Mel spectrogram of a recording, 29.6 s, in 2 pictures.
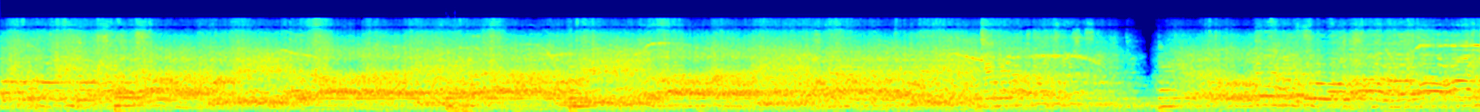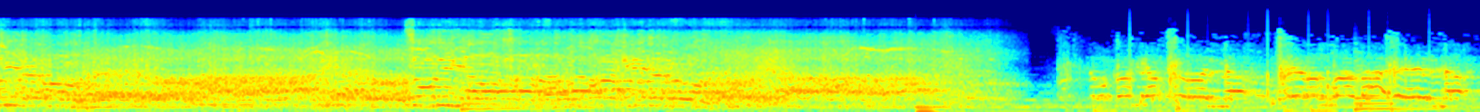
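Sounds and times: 
protest crowd chanting slogans: 0.0s - 29.3s.

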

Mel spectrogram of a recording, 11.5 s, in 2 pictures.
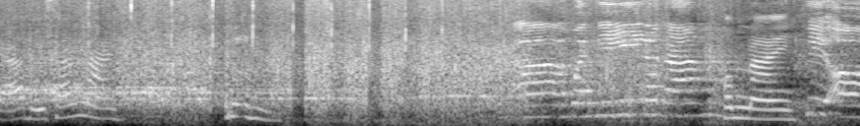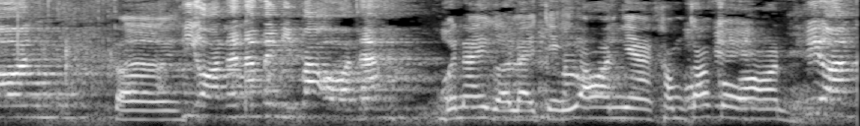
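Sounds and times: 
crowd applause: 0.0s - 6.8s
speech: 4.8s - 11.4s.

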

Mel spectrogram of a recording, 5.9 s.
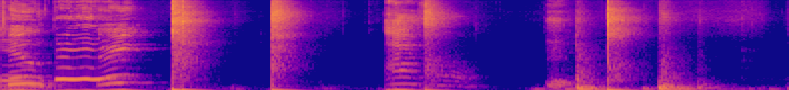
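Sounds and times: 
speech: 0.0s - 1.1s
hands clapping: 1.3s - 2.4s, 4.3s - 4.9s.

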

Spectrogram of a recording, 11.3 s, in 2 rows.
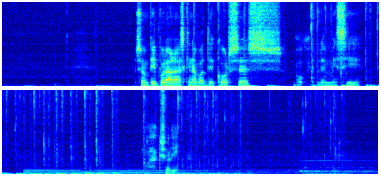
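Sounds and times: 
speech: 2.1s - 6.5s, 8.0s - 8.4s
quick typing on a computer keyboard: 2.3s - 10.9s.

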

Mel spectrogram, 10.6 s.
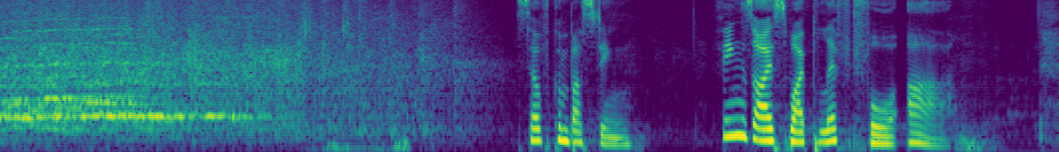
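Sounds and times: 
audience applauding a performer: 0.0s - 4.8s
speech: 5.3s - 6.4s, 7.2s - 9.8s.

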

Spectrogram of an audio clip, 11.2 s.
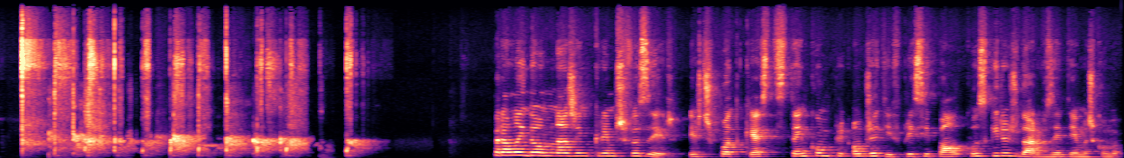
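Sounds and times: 
applause: 0.3s - 3.3s
speech: 5.0s - 11.2s.

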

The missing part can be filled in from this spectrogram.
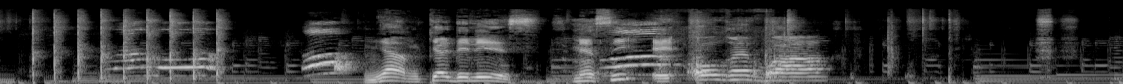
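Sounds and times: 
children clapping: 0.3s - 2.4s
speech: 3.6s - 8.4s.

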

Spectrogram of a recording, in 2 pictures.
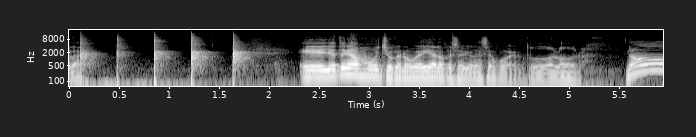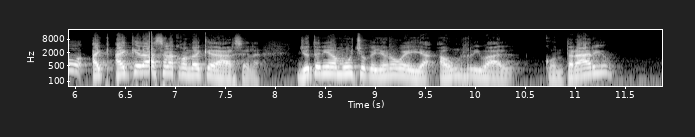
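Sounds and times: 
speech: 0.0s - 0.3s, 2.3s - 11.5s
hands clapping into the microphone: 0.0s - 2.2s.

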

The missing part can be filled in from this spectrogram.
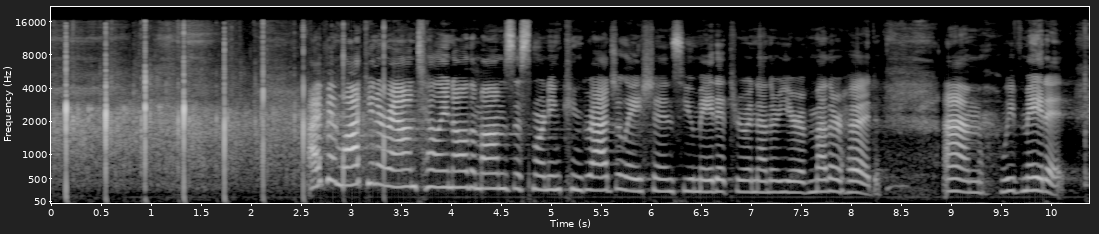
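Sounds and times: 
audience clapping: 0.0s - 4.3s
speech: 2.6s - 10.3s.

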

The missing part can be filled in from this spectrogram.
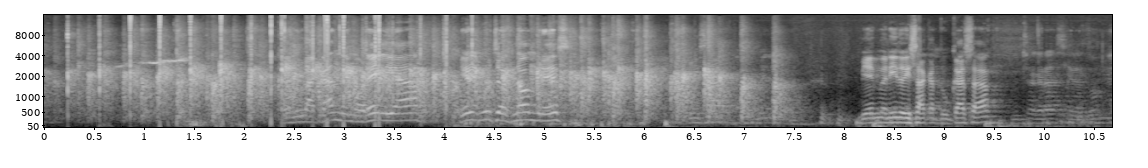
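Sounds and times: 
audience applause: 0.0s - 7.3s
speech: 2.7s - 5.8s, 8.2s - 10.3s.

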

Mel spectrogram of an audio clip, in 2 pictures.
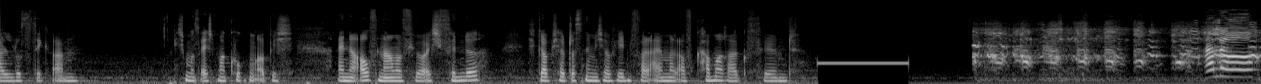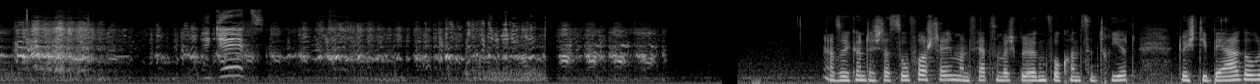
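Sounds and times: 
speech: 0.0s - 0.9s, 1.7s - 8.1s, 20.9s - 25.2s
short electronic beep: 8.2s - 9.1s
flock of turkeys cackling and gobbling: 9.7s - 19.4s.

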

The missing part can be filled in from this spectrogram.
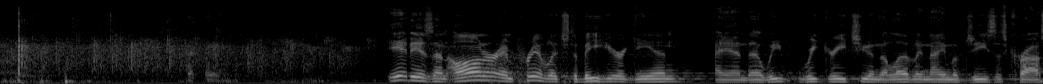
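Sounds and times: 
audience clapping hands: 0.0s - 3.9s
speech: 3.9s - 10.4s.

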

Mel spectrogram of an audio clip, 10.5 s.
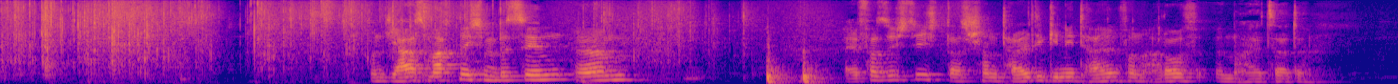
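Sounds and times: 
crinkling of a waffle package being opened: 0.0s - 5.8s
speech: 2.8s - 4.9s, 6.4s - 10.0s.

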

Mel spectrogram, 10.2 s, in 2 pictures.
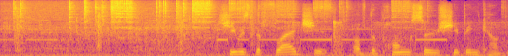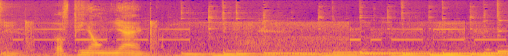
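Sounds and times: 
fax machine printing: 0.0s - 7.0s
steady low mechanical hum: 0.0s - 10.0s
speech: 2.3s - 7.5s.

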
